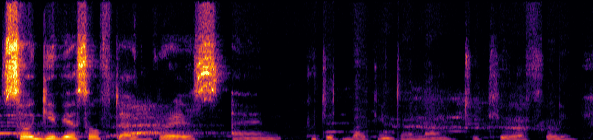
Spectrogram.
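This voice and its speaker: At a moderate pace, a woman with a non-native accent speaks at a fairly low pitch and ordinary pitch variation. Noticeable background noise can be heard. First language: not English. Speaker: nail artist livestreamer. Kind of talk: live tutorial. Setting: live stream. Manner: casual, halting.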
